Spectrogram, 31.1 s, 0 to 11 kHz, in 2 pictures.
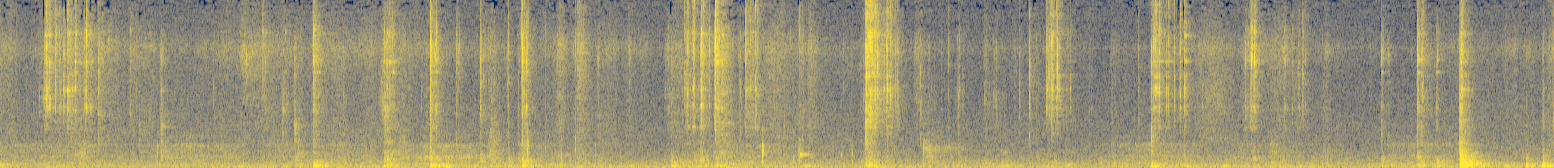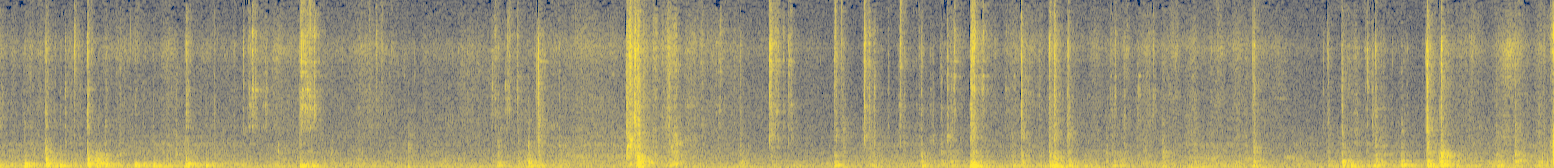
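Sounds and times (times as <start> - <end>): small metallic clicks and rattles: 0.4 - 1.8, 2.8 - 5.9, 6.6 - 13.2, 13.8 - 14.7, 15.3 - 19.5, 20.4 - 21.1, 22.7 - 27.3, 28.8 - 30.1.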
